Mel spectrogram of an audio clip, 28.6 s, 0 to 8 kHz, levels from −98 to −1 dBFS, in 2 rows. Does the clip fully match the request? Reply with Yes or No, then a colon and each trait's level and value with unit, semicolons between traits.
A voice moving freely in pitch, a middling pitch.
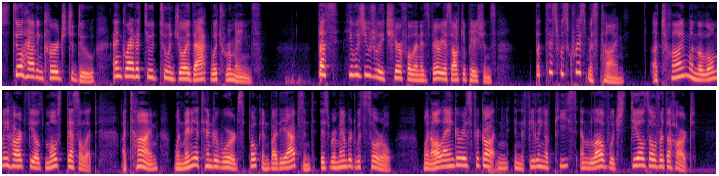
Yes: wide, 5.7 semitones; medium, 170 Hz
